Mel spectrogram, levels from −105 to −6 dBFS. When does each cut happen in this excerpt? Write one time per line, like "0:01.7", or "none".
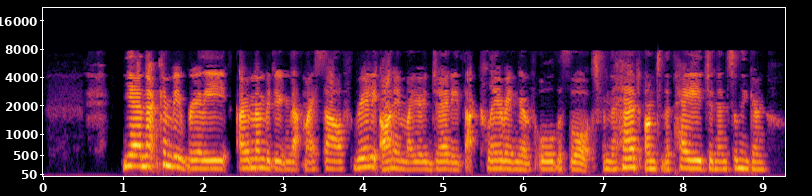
0:03.8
